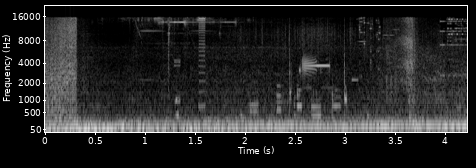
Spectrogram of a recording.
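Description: Intro sound effects: a whoosh and boom at the start, then short electronic blips and a brief sweeping chirp, over a steady low drone.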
